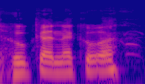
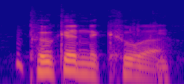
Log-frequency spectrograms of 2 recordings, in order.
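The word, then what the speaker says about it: Puka Nacua: Did he just say Hookah Nakua? Puka Nakua.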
